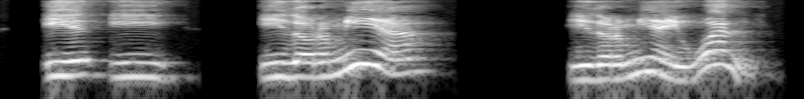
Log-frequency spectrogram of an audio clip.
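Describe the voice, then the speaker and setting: Animated in tone, a man speaks with a high pitch and lively intonation. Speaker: motorcycle world traveler. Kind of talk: interview. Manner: animated storytelling.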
